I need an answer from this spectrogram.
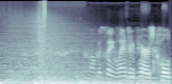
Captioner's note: air whooshing; somber orchestra music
